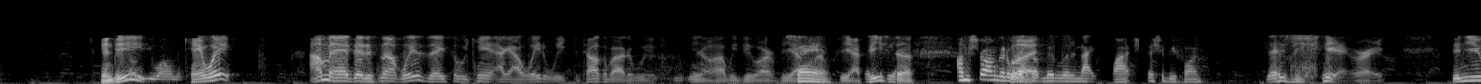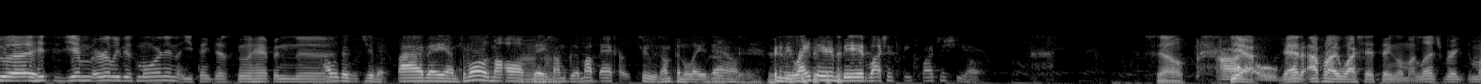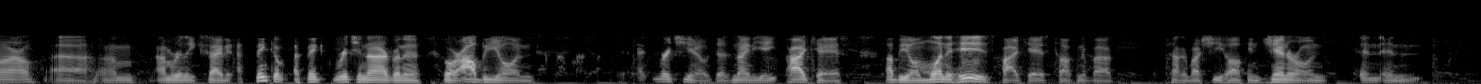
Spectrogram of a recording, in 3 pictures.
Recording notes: Live calls, emails and more. Weekly caller, email and tweet driven show.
